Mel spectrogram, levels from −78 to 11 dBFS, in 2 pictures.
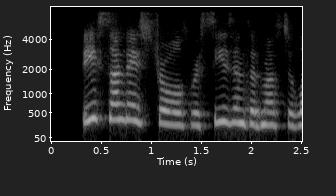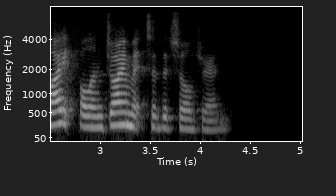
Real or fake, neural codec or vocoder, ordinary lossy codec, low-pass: fake; codec, 16 kHz, 0.3 kbps, FocalCodec; Opus, 16 kbps; 7.2 kHz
